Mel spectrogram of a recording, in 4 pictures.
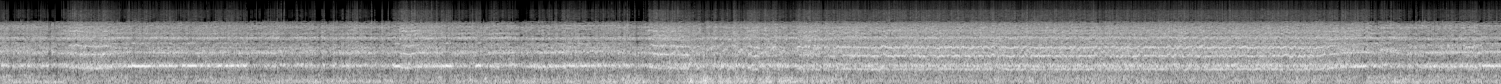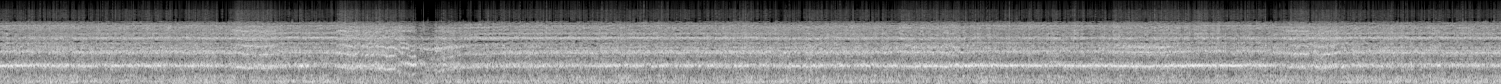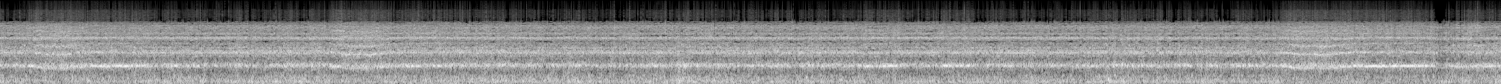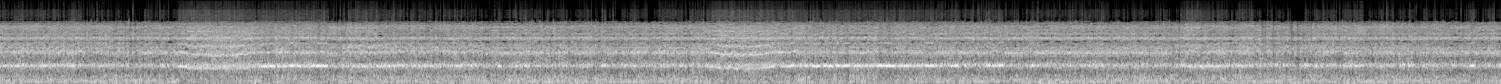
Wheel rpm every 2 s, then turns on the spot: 230, 230, 230, 220, 210, 210, 220, 220, 230, 190, 230, 230, 230, 220, 230, 230, 230, 230, 230, 230, 230, 230, 230, 230, 230, 230, 230, 230, 230, 230.
none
